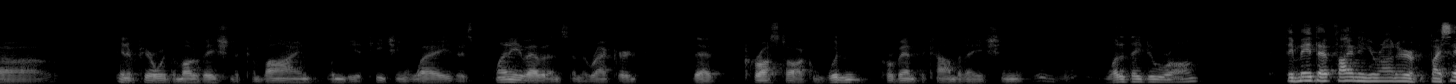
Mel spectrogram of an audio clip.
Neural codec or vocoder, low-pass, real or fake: none; 7.2 kHz; real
